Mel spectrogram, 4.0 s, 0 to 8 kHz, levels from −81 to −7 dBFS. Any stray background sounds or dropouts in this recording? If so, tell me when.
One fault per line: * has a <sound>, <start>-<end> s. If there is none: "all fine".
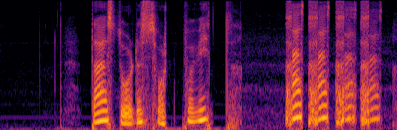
* has a laugh, 2.9-3.8 s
